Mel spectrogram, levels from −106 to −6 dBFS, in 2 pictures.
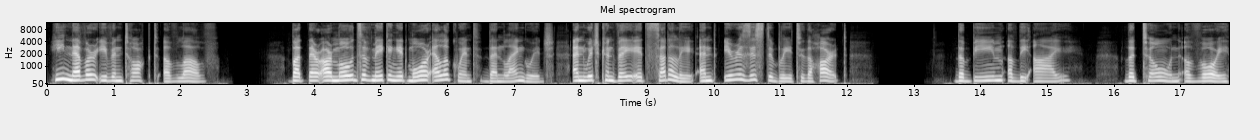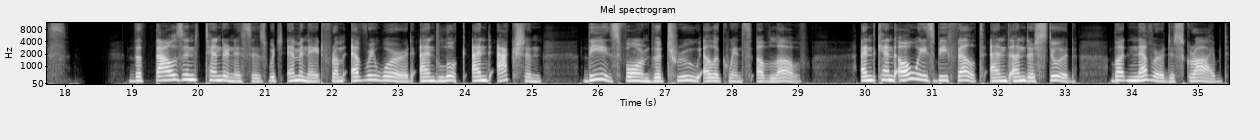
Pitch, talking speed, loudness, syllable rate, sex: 205 Hz, 110 wpm, -18 LUFS, 3.8 syllables/s, female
